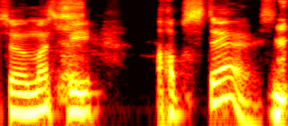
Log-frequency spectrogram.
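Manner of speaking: plain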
